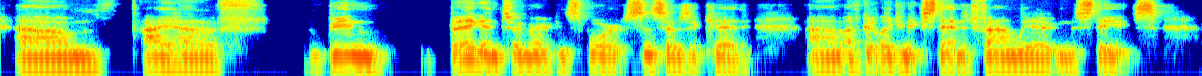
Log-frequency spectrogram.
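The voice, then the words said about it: Scottish accent, non-American. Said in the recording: “I am not American, as you can tell from the accent. So born in Scotland, in a small city called Glasgow.”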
